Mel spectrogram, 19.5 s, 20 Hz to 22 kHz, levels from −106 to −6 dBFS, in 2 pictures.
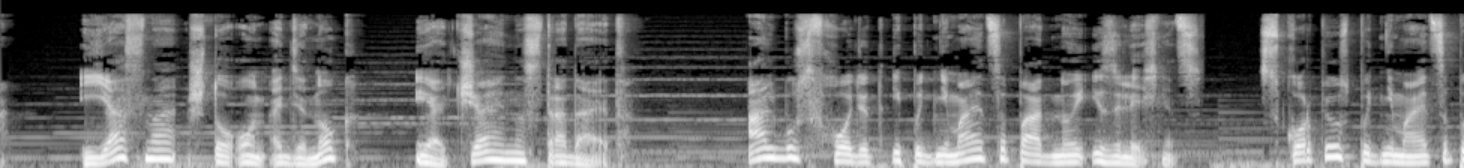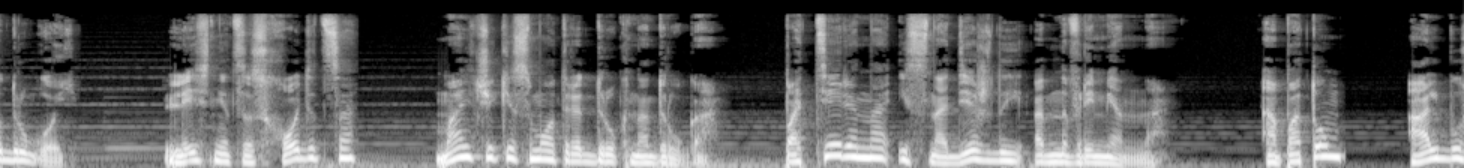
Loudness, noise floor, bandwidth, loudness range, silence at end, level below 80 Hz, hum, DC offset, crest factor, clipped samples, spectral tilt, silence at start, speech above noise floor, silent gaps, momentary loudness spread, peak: -15 LUFS; -51 dBFS; 16.5 kHz; 2 LU; 0 s; -36 dBFS; none; under 0.1%; 12 dB; under 0.1%; -5.5 dB/octave; 0 s; 37 dB; none; 9 LU; -4 dBFS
